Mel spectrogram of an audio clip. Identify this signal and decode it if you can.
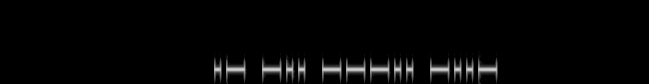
Morse code, heard as a keyed tone, about 20 wpm, 700 Hz. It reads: AD8X
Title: USA Call Signs - 4 Characters - Repeated 3x - 20wpm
